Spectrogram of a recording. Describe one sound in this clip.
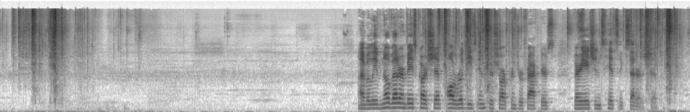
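A foil wrapper crinkles and tears as hands open it.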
